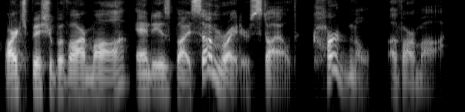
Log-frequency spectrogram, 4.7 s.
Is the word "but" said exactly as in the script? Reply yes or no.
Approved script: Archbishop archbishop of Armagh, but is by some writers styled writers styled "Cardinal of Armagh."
no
